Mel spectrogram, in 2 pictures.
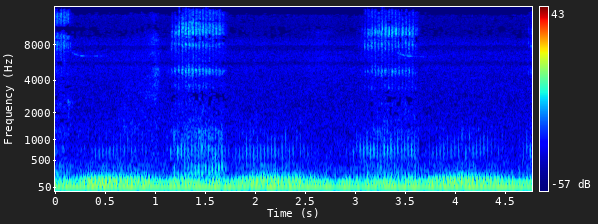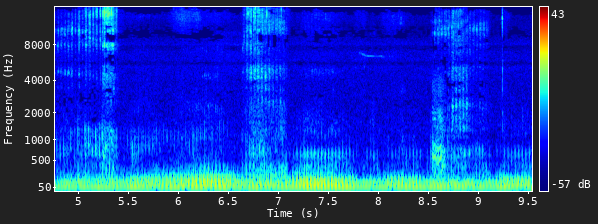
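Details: British Shorthair mother cat purring steadily while nursing her newborn kittens, whose eyes are still closed; a deep continuous rumble with several short broadband rustling bursts, no music.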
